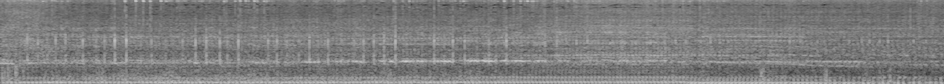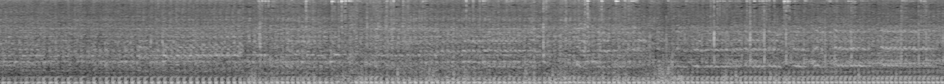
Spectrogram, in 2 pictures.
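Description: Small Honda motorcycle's single-cylinder engine running while riding, a steady low hum. About seven seconds in it pulls harder, then eases off for several seconds before picking up again.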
